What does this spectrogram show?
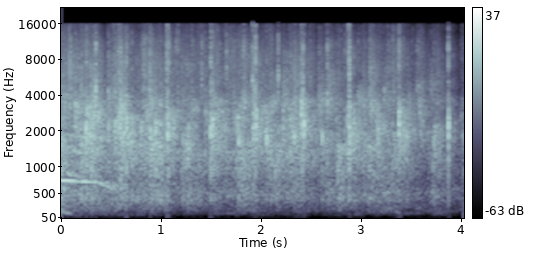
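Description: A studio audience breaks into a sustained ovation, dense clapping filling the room with steady, crackling applause that holds strong throughout with a few scattered louder claps.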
